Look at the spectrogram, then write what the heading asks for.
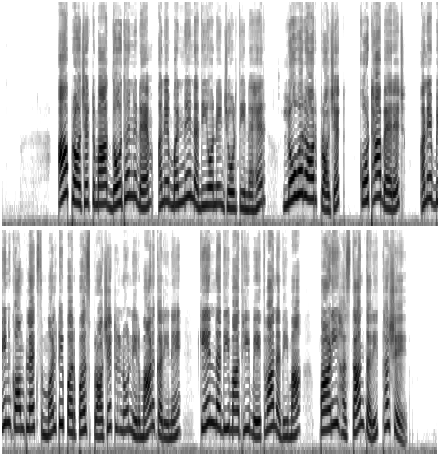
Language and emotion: Gujarati, neutral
